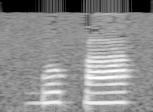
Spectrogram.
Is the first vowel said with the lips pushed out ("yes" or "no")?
yes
